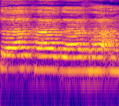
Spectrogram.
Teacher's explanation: ये कंठ भाग से निकलते हैं, इनका उच्चारण कहाँ से होता है, कंठ से निकलता है, इसलिए क्या कहा जाते हैं, कंठव्य व्यंजन कहा जाता है।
